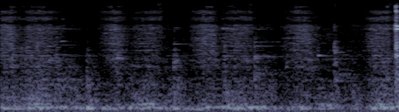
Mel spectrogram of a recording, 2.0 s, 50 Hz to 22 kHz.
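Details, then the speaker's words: MacKissic wood chipper attachment, shaft turned slowly by hand; a steady dry rasping scrape because a loose hammer cotter pin (3/16 x 1 inch) has worked out and rubs the housing; the pins were then replaced. "I am getting some grinding noise and I don't know what that is. If you guys can hear that. Something's rubbing that shouldn't be. This pin right here has worked its way out and is rubbing the housing."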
